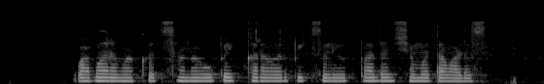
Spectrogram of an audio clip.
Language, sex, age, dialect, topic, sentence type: Marathi, male, 25-30, Northern Konkan, agriculture, statement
